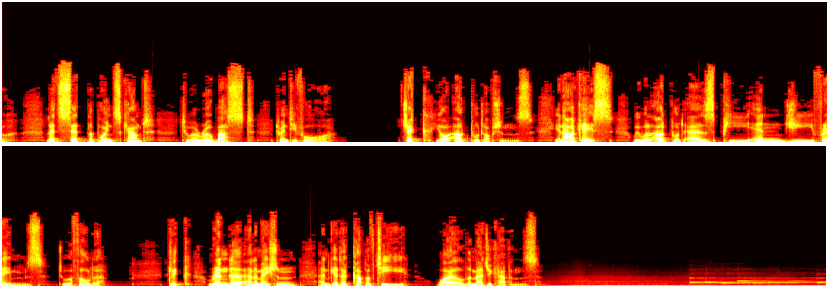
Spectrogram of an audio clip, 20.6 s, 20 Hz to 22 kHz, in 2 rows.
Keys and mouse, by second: 0.6 click, 6.2 click, 7.3 click, 12.7-13.9 drag.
